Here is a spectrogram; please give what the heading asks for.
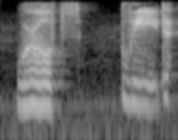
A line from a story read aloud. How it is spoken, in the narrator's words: Kairos whispered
